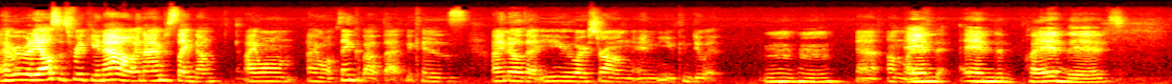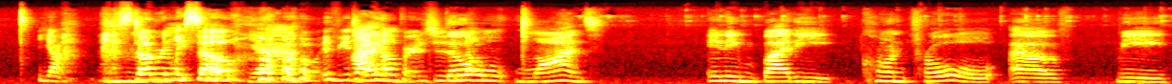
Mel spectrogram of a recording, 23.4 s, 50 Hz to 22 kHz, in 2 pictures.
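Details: Adult woman with aphasia after a hemorrhagic stroke on May 19, 2020, treated with brain surgery; also has right-side hemiparesis; her aphasia also affects reading and writing.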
